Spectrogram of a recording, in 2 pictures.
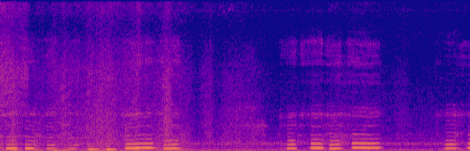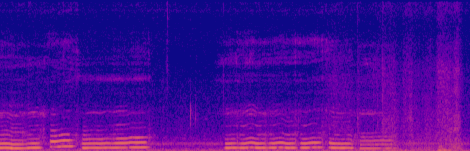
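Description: A woman humming a wordless tune in short phrases of held, stepping notes, her cupped hands over her mouth.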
